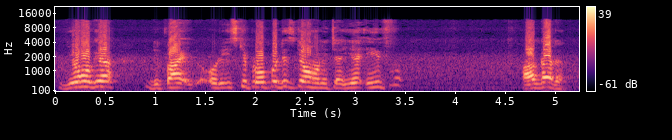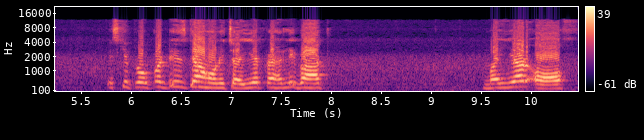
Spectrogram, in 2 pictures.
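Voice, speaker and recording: High-voiced man teaching a math lesson. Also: low-quality recording. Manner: explains step by step, repeats and asks himself questions. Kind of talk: whiteboard math lecture. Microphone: camera mic while writing.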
